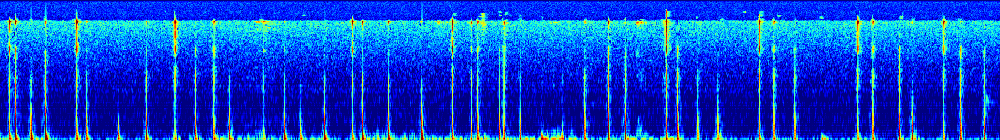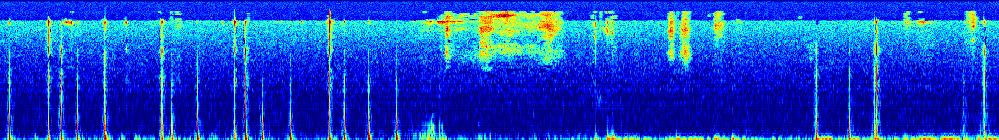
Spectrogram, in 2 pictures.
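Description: Long nails rapidly tap the red plastic cap and body of a small, labeled glass condiment bottle that appears filled, making a steady run of dry, sharp clicks with no ring. After about ten seconds the tapping gives way to quieter scratching over the bottle, with a few scattered taps and faint high rasps.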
